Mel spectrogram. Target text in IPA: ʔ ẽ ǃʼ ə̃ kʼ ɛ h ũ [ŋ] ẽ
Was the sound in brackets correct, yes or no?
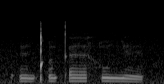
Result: no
